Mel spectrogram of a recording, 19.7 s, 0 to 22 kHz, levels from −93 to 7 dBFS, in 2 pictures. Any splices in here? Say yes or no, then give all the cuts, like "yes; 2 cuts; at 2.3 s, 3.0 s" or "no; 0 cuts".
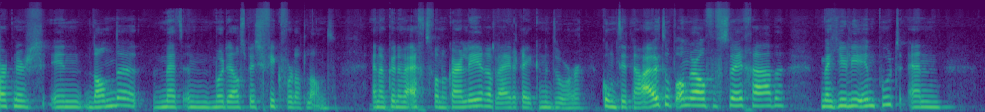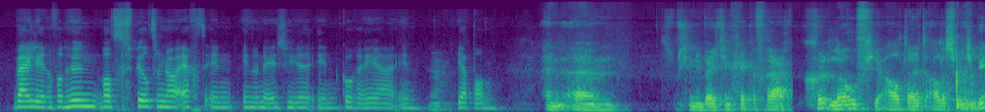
yes; 3 cuts; at 1.5 s, 4.9 s, 17.8 s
